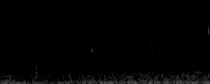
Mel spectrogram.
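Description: Faint chewing of a mouthful of deviled egg, with a few soft, scattered mouth clicks.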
